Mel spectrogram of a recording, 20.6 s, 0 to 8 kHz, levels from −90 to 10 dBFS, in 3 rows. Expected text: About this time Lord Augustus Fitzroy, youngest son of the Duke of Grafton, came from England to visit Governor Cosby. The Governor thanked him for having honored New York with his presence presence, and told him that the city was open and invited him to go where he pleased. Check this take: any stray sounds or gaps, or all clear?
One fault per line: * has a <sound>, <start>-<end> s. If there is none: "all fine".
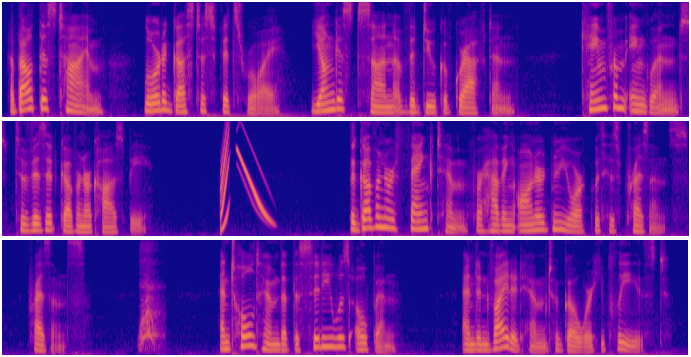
* has a chirp, 9.1-9.6 s
* has a bark, 15.1-15.4 s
